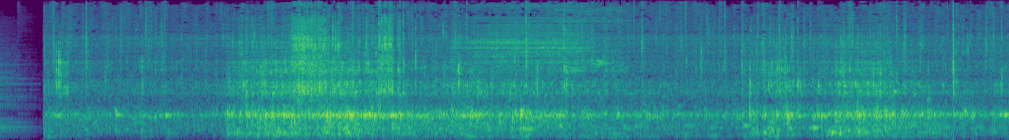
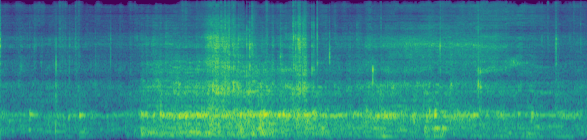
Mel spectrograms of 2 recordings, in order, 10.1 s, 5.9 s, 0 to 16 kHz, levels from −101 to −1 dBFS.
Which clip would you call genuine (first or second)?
first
